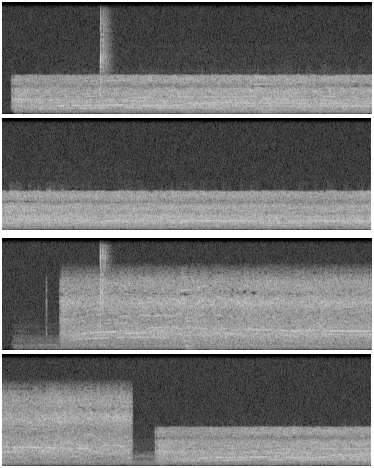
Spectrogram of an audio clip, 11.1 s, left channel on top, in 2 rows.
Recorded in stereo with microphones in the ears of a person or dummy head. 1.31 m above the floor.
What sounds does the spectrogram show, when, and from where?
1.5 s breaking glass: 60° right (ahead or behind), 8 m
